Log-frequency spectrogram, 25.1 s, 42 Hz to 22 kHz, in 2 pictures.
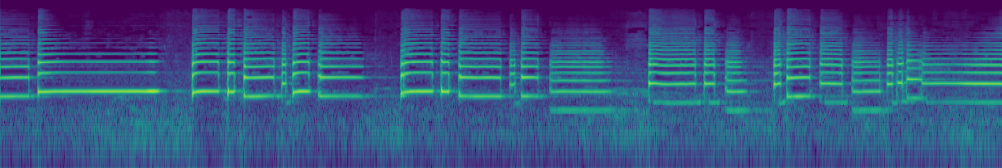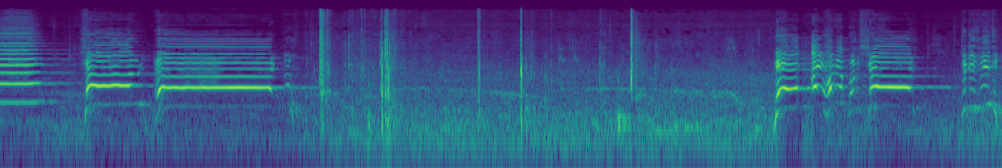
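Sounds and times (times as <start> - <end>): bugle call: 0.0 - 16.6.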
